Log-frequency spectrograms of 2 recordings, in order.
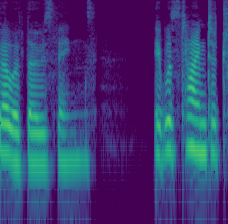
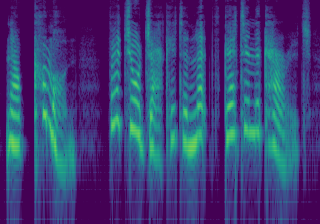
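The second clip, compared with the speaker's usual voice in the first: put-on lightly higher, urgent young woman; Kate's voice; 7 semitones higher than usual. A narrator's reading. Kate urging Oliver to go, lightly higher voice. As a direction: push him, brisk and bright.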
